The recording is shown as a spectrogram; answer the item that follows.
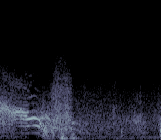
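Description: A cat's yowl, held high and then dropping in pitch with a wavering end within the first second.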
